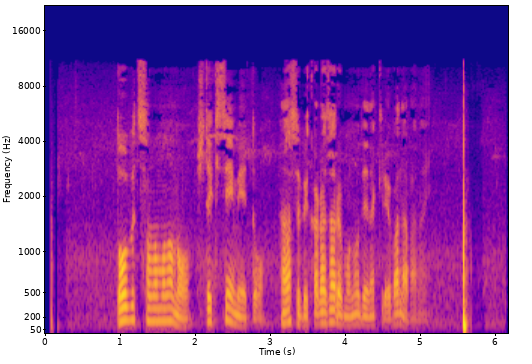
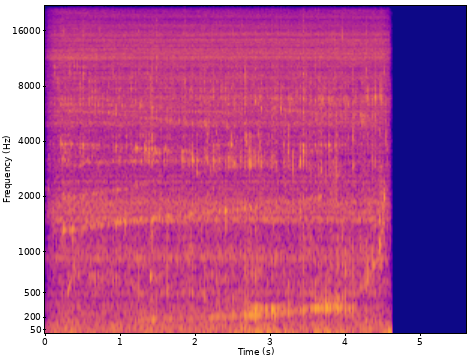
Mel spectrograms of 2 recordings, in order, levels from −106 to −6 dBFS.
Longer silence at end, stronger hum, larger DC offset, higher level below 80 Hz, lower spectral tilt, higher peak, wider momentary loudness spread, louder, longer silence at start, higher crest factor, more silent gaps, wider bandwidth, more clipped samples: second, 0.55 s vs 1 s; neither; neither; first, -34 dBFS vs -46 dBFS; first, -6 dB/octave vs -1.5 dB/octave; first, 0 dBFS vs -10 dBFS; first, 14 LU vs 4 LU; first, -23 LUFS vs -29 LUFS; about the same, 0.05 s vs 0 s; about the same, 24 dB vs 24 dB; neither; second, 11.5 kHz vs over 20 kHz; neither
